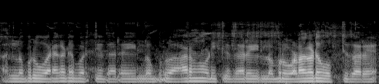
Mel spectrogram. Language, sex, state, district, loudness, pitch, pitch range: Kannada, male, Karnataka, Raichur, -20 LUFS, 130 Hz, 130-135 Hz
